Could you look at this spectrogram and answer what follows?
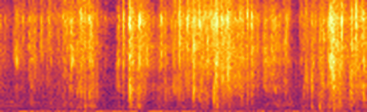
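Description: A plastic package is unpacked close by, giving quiet, irregular bursts of crinkling and rustling as the thin wrapping is handled and pulled apart, with no talk over it.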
